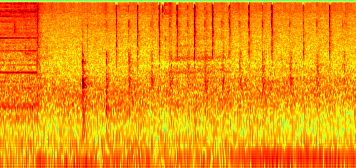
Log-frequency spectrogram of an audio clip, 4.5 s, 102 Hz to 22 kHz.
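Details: Royal Enfield Classic 500 giving only faint quick ticking clicks and no starter spin, even after tapping the relay with a hammer; the starter relay, which had been failing intermittently for two years, is faulty.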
